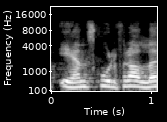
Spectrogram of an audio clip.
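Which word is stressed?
en. The stress falls on the word en. There should be a single school for everyone. The speaker calls it wrong. "jeg skulle ønske at vekten i uttalelsen av den setningen ikke var"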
